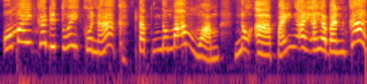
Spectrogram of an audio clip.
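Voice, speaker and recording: An actress in a radio drama playing a bossy, impatient, haughty young madam who snaps out orders. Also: female voice, very high voice, big pitch swings, unhurried, bright, forceful tone, exaggerated voice. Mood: impatient, commanding. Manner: imperious, snapping orders. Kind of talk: Ilocano radio drama acting.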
